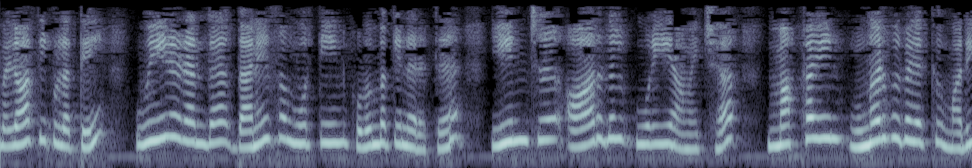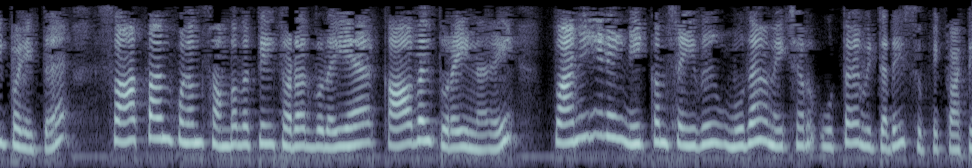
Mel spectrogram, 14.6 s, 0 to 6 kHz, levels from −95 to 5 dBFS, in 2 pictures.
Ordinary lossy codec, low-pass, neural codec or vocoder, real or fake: MP3, 24 kbps; 5.4 kHz; codec, 16 kHz, 1 kbps, FunCodec, trained on LibriTTS, 50 frames a second; fake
